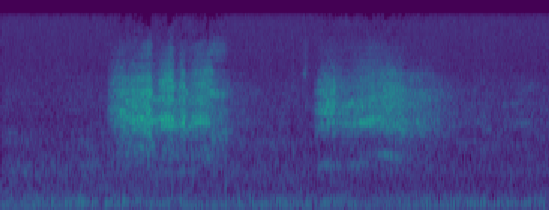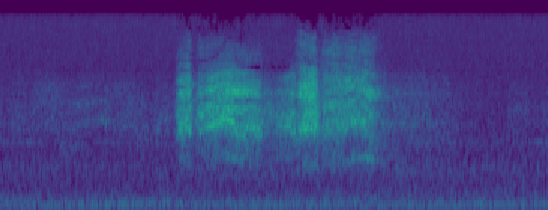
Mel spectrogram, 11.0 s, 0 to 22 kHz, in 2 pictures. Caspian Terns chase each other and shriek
0:01.1 0:02.4, 0:03.2 0:04.5, 0:07.2 0:09.7

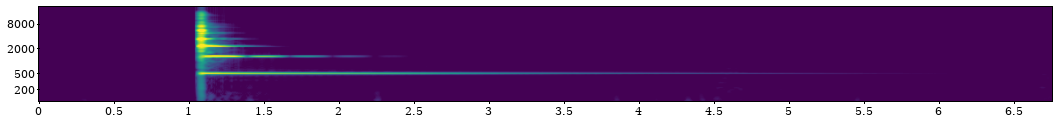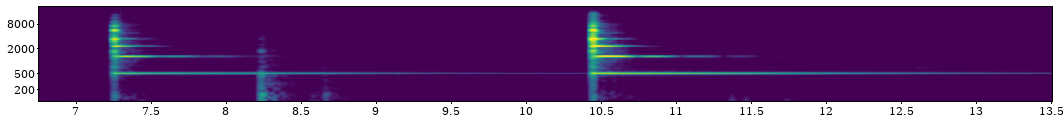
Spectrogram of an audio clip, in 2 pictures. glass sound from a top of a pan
0:07.3 0:08.7

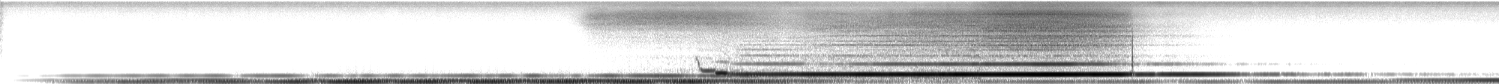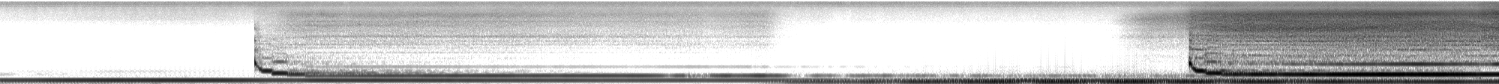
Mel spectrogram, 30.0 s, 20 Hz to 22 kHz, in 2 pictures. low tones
0:26.7 0:29.9

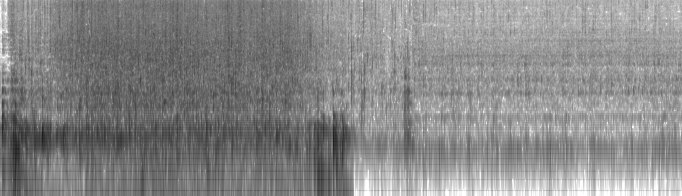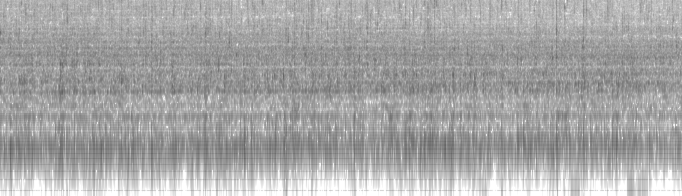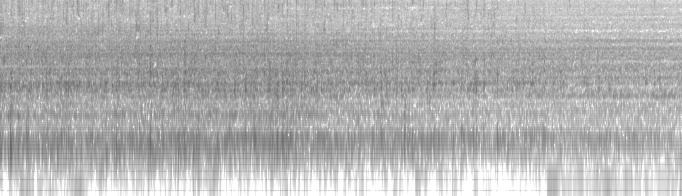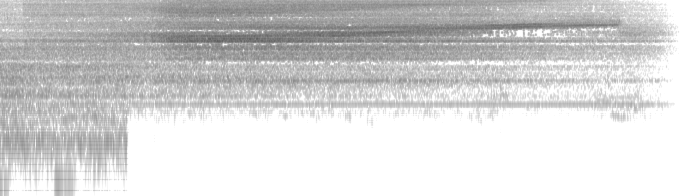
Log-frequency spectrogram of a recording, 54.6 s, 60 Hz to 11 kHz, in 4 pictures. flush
0:00.0 0:24.8, 0:41.4 0:49.5

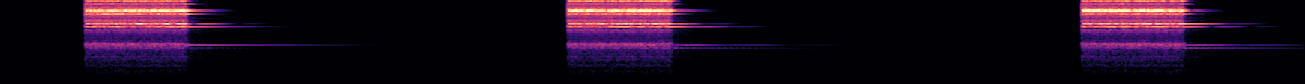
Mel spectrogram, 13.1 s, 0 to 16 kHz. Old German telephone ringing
0:00.9 0:02.4, 0:05.7 0:07.2, 0:10.8 0:13.0

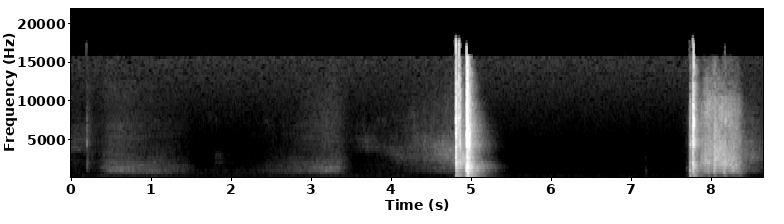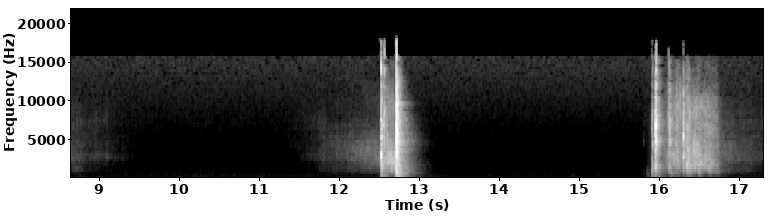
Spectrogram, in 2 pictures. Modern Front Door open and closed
0:04.5 0:05.4, 0:07.7 0:08.4, 0:12.4 0:13.1, 0:15.9 0:17.0

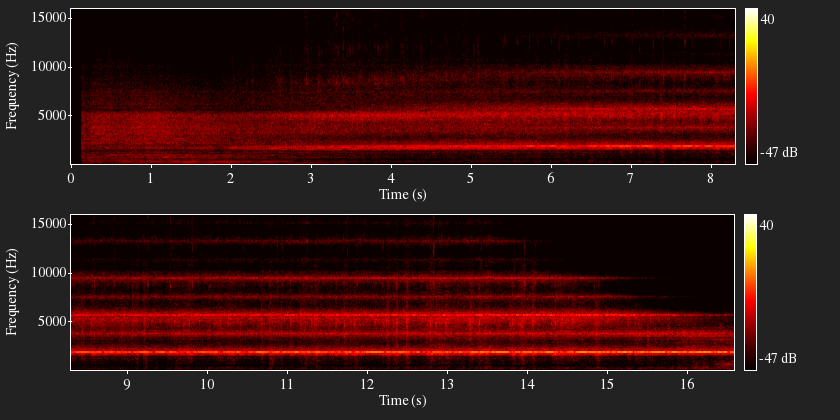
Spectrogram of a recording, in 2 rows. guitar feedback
0:00.2 0:07.6, 0:11.0 0:16.5

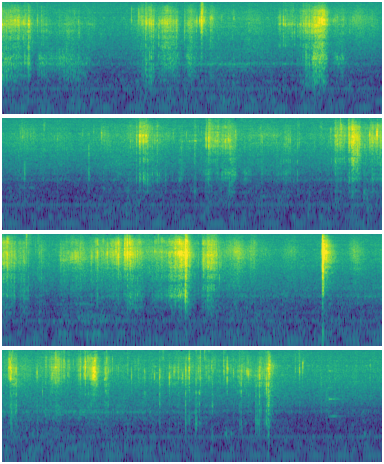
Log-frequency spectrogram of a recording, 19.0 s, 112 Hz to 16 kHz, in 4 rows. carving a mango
0:03.4 0:04.2, 0:06.4 0:12.3

